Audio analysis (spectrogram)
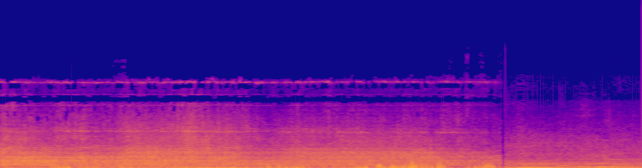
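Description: A loud, steady rotor and engine roar from a nearby helicopter at Santa Pod drag-racing raceway, broadband and continuous, with a brief dropout before the noise resumes.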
